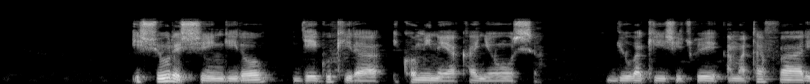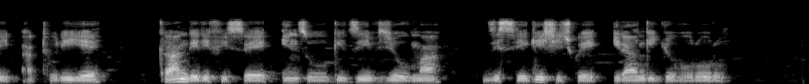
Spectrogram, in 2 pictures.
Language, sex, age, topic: Rundi, male, 25-35, education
